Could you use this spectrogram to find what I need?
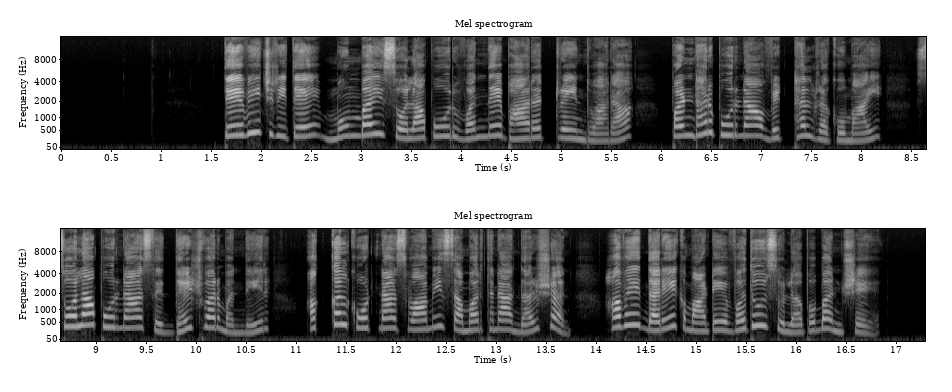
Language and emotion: Gujarati, neutral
